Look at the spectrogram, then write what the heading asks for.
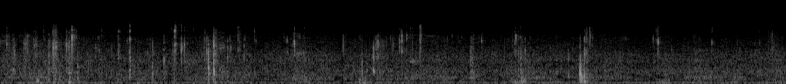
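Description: Close-up eating sounds: chewing barbecue chicken wings, with a run of short, wet clicks and crackles from mouth and sauce-sticky meat.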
